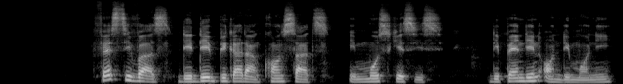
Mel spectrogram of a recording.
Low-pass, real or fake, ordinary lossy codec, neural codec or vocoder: none; real; none; none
